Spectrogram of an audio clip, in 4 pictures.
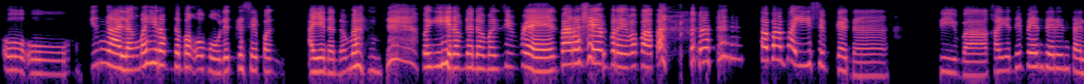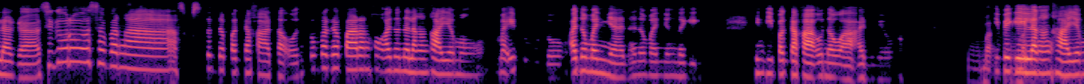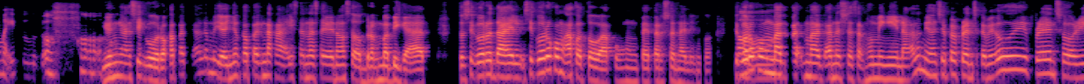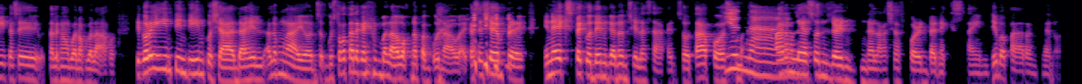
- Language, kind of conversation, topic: Filipino, unstructured, Ano ang pinakamahalaga para sa iyo sa isang pagkakaibigan?
- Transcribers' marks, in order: other background noise; chuckle; laughing while speaking: "oh"; chuckle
